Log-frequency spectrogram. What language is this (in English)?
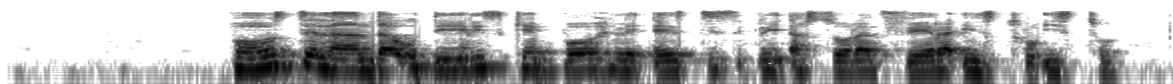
Esperanto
